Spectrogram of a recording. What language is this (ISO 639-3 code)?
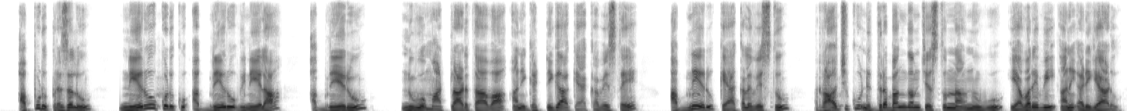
tel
